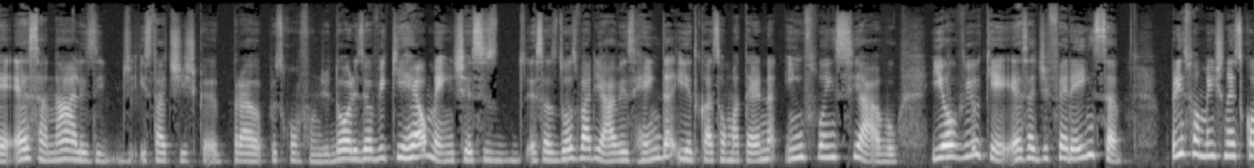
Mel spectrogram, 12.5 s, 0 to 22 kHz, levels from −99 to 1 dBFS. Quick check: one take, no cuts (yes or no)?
yes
